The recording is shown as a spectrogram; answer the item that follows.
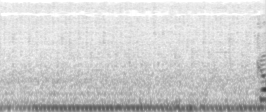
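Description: A vehicle engine idling steadily, a low, even rumble.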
